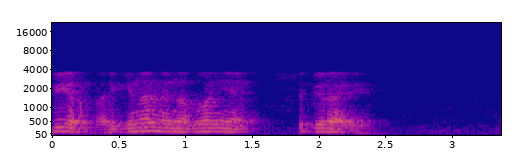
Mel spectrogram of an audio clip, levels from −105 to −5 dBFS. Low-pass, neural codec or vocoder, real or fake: 3.6 kHz; none; real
